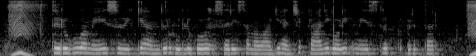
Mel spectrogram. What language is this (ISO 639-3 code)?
kan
